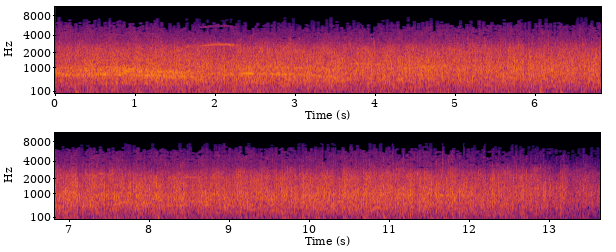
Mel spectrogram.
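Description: Applause from a studio audience for the week's winner of a show: a dense, steady wash of clapping that holds at full strength for about fourteen seconds, easing only slightly at the very end.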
